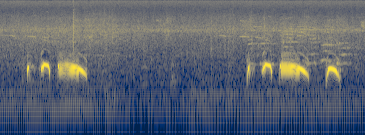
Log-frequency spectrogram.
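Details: Spotted dove cooing over a low background hum. A first phrase is followed after a pause by a second one that closes with an extra arched end note in the one-ending style.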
